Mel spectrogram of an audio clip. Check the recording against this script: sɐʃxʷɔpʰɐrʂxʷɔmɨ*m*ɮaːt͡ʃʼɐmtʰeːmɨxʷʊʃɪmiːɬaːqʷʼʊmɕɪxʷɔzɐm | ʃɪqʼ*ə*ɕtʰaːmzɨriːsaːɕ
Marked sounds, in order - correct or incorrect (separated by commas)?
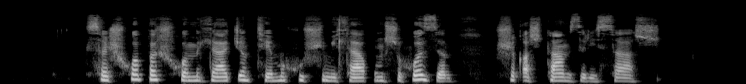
incorrect, incorrect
